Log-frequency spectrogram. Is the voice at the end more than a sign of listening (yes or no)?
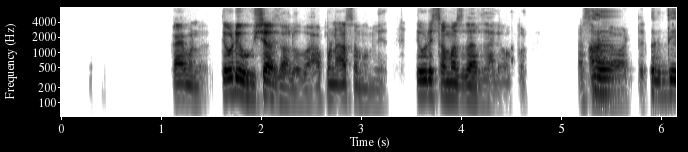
yes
